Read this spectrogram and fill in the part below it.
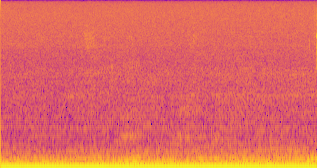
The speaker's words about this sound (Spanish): Ay, malditas motos. Perdón, si tú eres motociclista, discúlpame, pero es que, ay, me estresa el ruido que hacen. Ay, qué terror.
